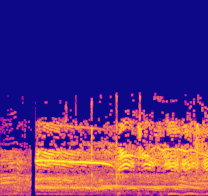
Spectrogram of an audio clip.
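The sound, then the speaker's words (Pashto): Cricket fans shouting and cheering at the final matches in Kunar's central stadium, a loud, continuous crowd roar of many raised voices with a brief cut near the start. “د کونړ په مرکزی لوبغالی کې د کرکټ پای ته رسیدلو سیالیو ته د راغلو مینوالو د خوښیو او د خپلو لوبډلو د هڅولو لپاره د چغو او چکچکو غږونه دي.”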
